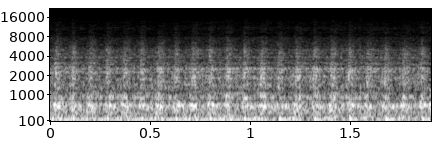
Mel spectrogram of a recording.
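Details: Diesel at idle with modified HPOP (high-pressure oil pump) clatters with a pulsing, uneven beat instead of running smoothly; rough idle, pump modification suspected, not confirmed.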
